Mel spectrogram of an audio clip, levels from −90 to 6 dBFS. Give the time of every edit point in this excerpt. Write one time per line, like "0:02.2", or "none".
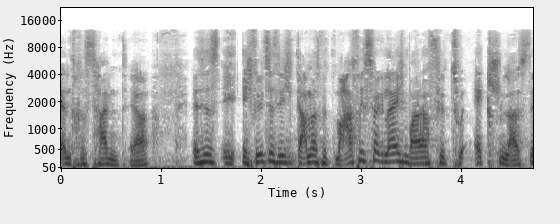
0:01.5
0:03.5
